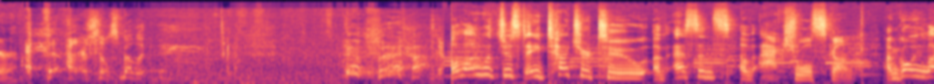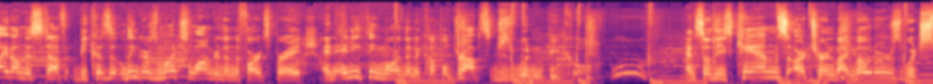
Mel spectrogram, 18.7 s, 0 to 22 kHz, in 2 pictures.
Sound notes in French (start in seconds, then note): 0.0 toux; 0.2 rires; 3.4 Macaulay tousse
